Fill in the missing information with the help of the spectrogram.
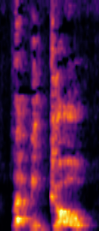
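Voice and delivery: high, loud command; ordering. A narrator's reading. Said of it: "she ordered".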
